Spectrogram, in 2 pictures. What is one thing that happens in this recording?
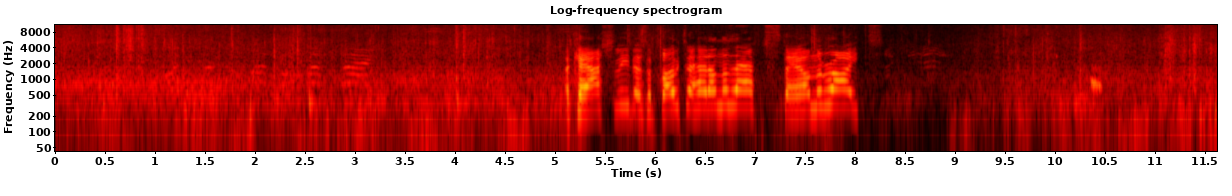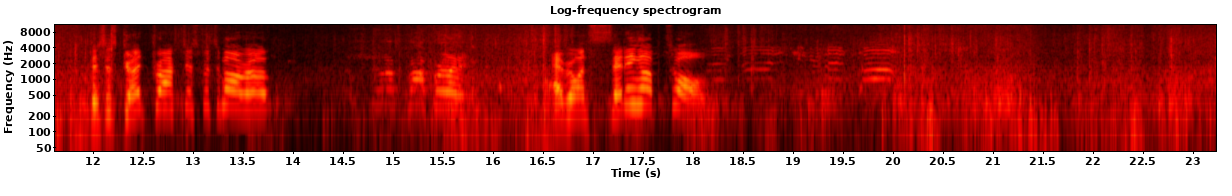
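Bicycle tyres roll over a gravel path.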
